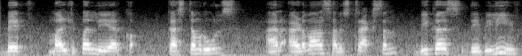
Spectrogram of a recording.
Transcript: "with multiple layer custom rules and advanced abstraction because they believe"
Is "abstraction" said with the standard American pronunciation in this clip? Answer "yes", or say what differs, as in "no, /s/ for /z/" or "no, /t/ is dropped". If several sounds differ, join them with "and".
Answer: no, /b/ is dropped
